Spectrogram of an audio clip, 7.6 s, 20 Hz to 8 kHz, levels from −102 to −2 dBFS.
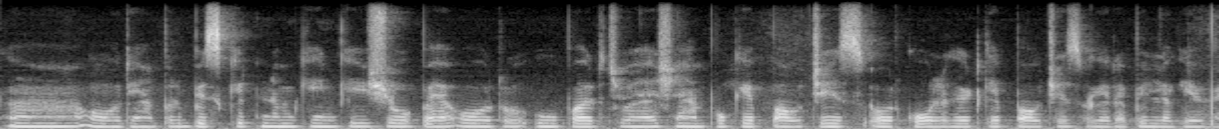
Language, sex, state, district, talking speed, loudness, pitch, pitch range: Hindi, female, Punjab, Fazilka, 190 wpm, -19 LUFS, 195 Hz, 190-200 Hz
